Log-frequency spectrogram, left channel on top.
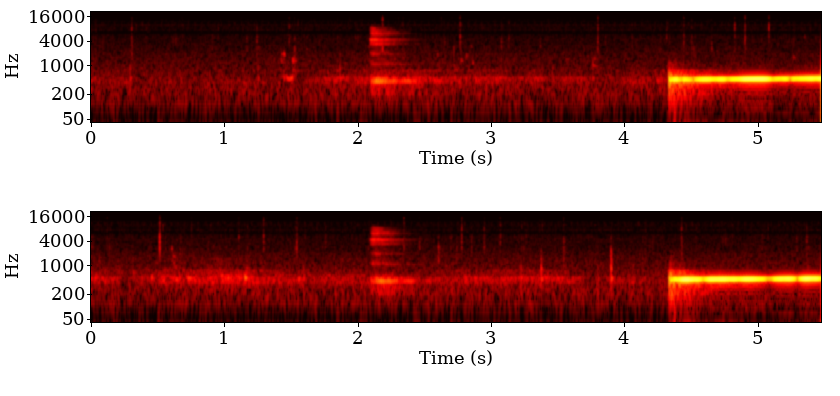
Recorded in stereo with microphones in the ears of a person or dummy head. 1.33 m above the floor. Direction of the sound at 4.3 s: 55° left (ahead or behind).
